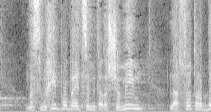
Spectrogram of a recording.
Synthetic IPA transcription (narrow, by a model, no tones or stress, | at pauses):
masmiχimpo̞beet͡se̞met̪aʁaʃamim | laːso̞t̪ʁab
